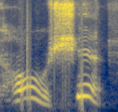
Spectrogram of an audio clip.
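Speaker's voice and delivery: high squeaky startled voice; imitating a startled lizard. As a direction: play the spooked critter. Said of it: "It was like".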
